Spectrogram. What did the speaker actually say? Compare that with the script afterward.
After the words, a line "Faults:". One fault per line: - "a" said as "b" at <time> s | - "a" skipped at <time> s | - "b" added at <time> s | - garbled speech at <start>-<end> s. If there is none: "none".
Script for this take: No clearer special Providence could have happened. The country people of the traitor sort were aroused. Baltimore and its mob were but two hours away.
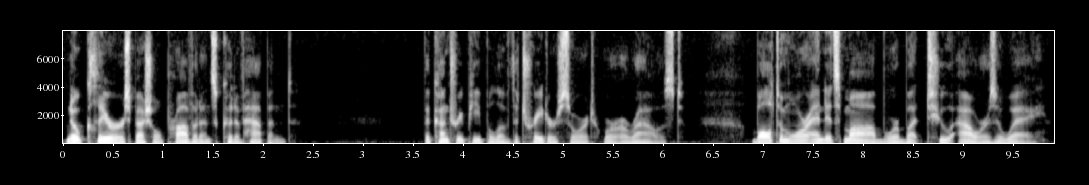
No clearer special Providence could have happened. The country people of the traitor sort were aroused. Baltimore and its mob were but two hours away.
Faults:
none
